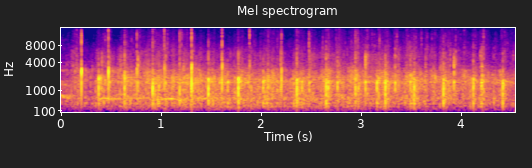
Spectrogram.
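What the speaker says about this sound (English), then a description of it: "Let's give them a round of applause" Conference audience applauding sponsors, a dense, steady wash of many hands clapping at close range, with sharp individual claps standing out throughout and no one speaking.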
